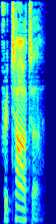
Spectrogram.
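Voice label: "frittata", British English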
